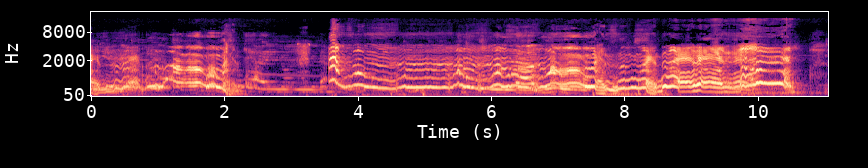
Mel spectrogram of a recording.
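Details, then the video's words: A whippet 'talking': a continuous, wavering, howl-like whine that rises and falls in pitch, with a brief break near two seconds, then sustained modulated yodelling howls until the end. "The Whippet Talking"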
